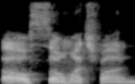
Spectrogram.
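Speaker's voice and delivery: heavy, pointed, completely sarcastic irony. Answering a question about elementary schools, sarcastic. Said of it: "Completely being sarcastic".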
